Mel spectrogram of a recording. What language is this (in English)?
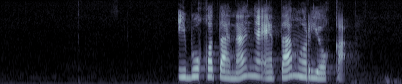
Sundanese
